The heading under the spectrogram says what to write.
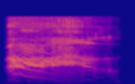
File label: death; Star Wars Jedi Knight II Jedi Outcast; XBOX; bespincop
